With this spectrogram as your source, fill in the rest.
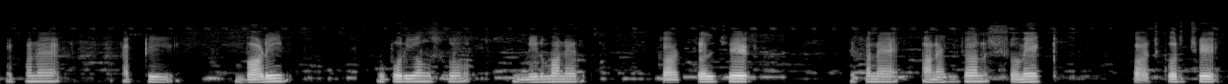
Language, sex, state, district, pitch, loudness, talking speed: Bengali, male, West Bengal, Paschim Medinipur, 135 Hz, -20 LUFS, 60 wpm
